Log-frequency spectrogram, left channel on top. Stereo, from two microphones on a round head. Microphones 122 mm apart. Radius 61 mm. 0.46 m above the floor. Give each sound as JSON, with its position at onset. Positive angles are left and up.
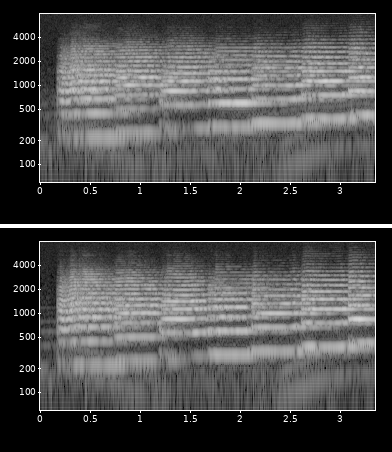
{"t": 0.2, "sound": "a trumpet", "side_deg": -60, "distance_m": 0.7}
